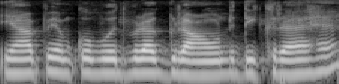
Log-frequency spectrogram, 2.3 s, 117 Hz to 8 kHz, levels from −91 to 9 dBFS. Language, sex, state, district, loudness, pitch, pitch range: Hindi, female, Jharkhand, Deoghar, -16 LUFS, 205 Hz, 200-210 Hz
